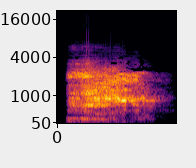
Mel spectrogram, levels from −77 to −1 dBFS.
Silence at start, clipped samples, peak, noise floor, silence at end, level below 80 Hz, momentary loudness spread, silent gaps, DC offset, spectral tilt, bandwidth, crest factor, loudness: 0.2 s; under 0.1%; 0 dBFS; -35 dBFS; 0.4 s; -66 dBFS; 14 LU; none; under 0.1%; -4 dB/octave; 7.2 kHz; 14 dB; -11 LUFS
